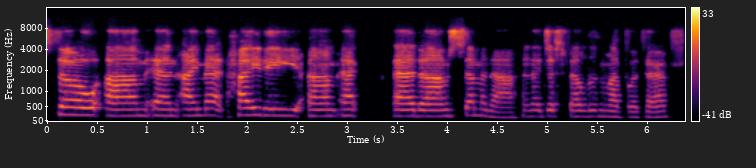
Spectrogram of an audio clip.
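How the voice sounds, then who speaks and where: A woman with an American accent talks at a fairly slow pace and a medium pitch. Her intonation is fairly even. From Maine, US. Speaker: sales consultant. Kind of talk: video call group meeting.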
